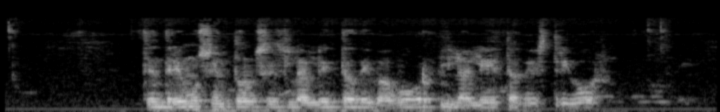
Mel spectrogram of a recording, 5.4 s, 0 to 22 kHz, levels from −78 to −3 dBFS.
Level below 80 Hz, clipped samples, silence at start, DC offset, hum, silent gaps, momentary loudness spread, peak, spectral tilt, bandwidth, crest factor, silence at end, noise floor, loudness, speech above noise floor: -48 dBFS; under 0.1%; 0.05 s; under 0.1%; none; none; 22 LU; -10 dBFS; -4.5 dB/octave; 11.5 kHz; 18 dB; 0.4 s; -54 dBFS; -25 LUFS; 30 dB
